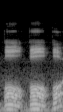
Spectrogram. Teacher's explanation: Bagian lidah yang paling dalam ya. Ini nempel ke langit-langit yang lunak ya. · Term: aqsal lisan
